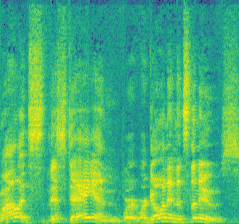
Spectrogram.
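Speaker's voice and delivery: put-on slow, loud mid-Atlantic accent.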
